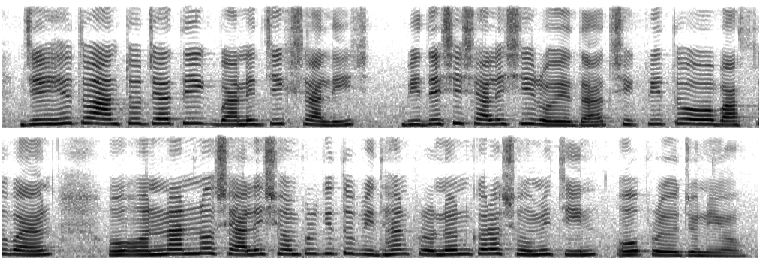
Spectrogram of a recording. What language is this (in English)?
Bangla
